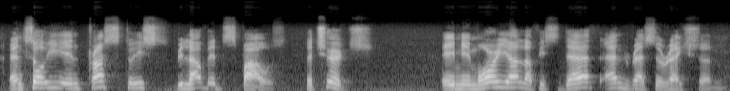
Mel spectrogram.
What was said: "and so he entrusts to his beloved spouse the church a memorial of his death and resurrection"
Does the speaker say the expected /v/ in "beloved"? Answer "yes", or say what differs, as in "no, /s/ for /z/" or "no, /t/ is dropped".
yes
